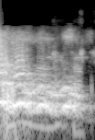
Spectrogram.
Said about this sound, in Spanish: permíteme. Este, perdón por los ladridos, tengo aquí.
